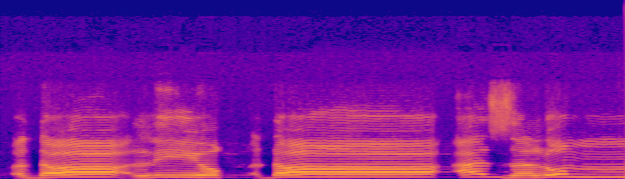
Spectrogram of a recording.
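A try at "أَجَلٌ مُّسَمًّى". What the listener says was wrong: Ajalum, jangan ajlum, itu jimnya hidup. Ajalum. Musamma. Liyuqda ajalum musamma. Liyuqda ajalum musamma. Musamma. Musamma. Liyuqda ajalum musamma.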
